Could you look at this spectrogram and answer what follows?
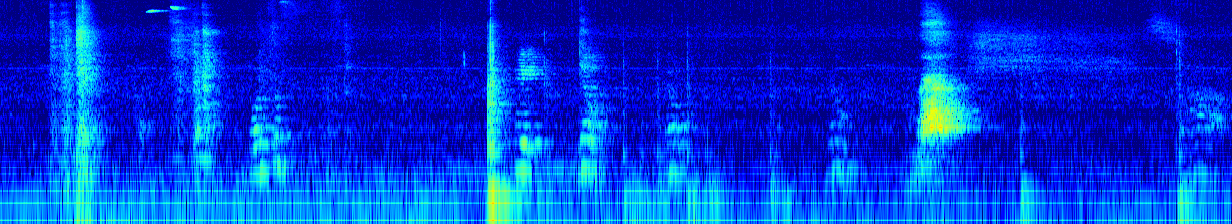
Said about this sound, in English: Oh, gosh. I think he's barking at the cat. Oh, I was like, I think he's upset about this, too. He is mad about a cat.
